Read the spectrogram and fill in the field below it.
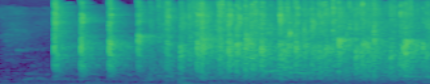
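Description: An audience bursts into loud applause.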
